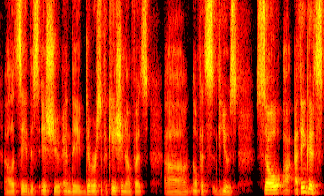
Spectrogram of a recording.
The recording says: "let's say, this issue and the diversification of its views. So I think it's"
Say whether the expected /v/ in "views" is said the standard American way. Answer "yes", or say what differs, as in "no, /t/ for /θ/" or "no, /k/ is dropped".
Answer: yes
